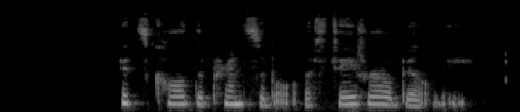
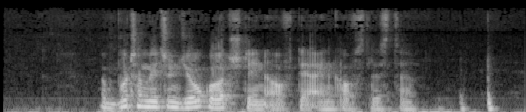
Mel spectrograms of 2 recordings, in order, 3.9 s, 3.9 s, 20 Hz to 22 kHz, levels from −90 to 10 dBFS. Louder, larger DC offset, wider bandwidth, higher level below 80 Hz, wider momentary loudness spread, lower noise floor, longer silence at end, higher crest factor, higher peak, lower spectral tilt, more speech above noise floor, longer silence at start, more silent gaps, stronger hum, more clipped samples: second, -40 LUFS vs -15 LUFS; neither; second, 13 kHz vs 16 kHz; second, -82 dBFS vs -36 dBFS; second, 11 LU vs 14 LU; first, under -90 dBFS vs -35 dBFS; first, 0.4 s vs 0.05 s; about the same, 18 dB vs 14 dB; second, -22 dBFS vs 0 dBFS; second, -4.5 dB/octave vs -7 dB/octave; first, over 51 dB vs 22 dB; first, 0.9 s vs 0.1 s; neither; neither; neither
